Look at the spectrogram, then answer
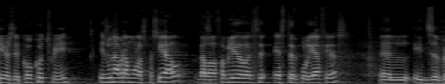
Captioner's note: non-english speech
